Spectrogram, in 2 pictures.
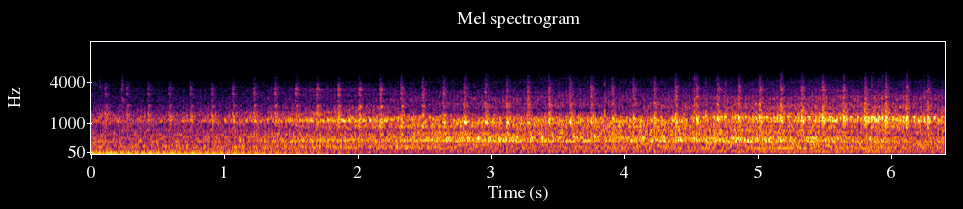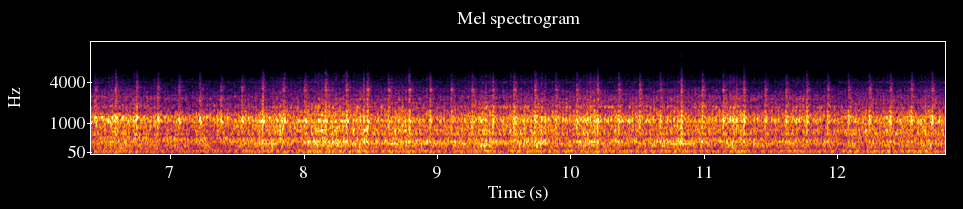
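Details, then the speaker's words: Ex-FedEx Freightliner/Utilimaster 14ft step van, Cummins diesel, idling after warm-up: rough, rattly idle with a steady knock about three times a second; low oil pressure at idle suspected linked, noise fades and pressure rises when revved. "it doesn't have a whole lot of oil pressure and I suspect that has something to do with the"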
